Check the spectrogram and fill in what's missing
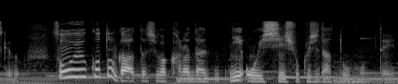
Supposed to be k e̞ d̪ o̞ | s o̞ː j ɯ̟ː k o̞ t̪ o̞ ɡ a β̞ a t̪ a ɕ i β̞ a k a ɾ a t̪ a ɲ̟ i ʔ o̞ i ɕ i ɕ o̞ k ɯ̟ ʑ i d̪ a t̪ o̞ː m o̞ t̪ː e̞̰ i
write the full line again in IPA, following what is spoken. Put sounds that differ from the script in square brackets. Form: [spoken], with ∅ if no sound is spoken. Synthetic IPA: k e̞ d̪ o̞ | s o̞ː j ɯ̟ː k o̞ t̪ o̞ ɡ a β̞ a t̪ a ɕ i β̞ a k a ɾ a [d̪] a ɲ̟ i ʔ o̞ i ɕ [iː] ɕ o̞ k ɯ̟ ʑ i d̪ a t̪ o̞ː m o̞ t̪ː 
